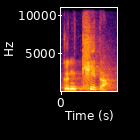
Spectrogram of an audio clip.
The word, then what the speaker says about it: 끊기다: 끈 뒤에다 놔야 했는데 히읗하고 기역이 결합돼서 뭐가 돼야 돼요? 키역돼야 되겠죠. 끊기다. 자음에 축약이 벌어져서 끊기다라고 했어야 됩니다.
